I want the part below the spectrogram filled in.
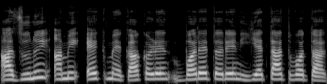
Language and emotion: Goan Konkani, neutral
